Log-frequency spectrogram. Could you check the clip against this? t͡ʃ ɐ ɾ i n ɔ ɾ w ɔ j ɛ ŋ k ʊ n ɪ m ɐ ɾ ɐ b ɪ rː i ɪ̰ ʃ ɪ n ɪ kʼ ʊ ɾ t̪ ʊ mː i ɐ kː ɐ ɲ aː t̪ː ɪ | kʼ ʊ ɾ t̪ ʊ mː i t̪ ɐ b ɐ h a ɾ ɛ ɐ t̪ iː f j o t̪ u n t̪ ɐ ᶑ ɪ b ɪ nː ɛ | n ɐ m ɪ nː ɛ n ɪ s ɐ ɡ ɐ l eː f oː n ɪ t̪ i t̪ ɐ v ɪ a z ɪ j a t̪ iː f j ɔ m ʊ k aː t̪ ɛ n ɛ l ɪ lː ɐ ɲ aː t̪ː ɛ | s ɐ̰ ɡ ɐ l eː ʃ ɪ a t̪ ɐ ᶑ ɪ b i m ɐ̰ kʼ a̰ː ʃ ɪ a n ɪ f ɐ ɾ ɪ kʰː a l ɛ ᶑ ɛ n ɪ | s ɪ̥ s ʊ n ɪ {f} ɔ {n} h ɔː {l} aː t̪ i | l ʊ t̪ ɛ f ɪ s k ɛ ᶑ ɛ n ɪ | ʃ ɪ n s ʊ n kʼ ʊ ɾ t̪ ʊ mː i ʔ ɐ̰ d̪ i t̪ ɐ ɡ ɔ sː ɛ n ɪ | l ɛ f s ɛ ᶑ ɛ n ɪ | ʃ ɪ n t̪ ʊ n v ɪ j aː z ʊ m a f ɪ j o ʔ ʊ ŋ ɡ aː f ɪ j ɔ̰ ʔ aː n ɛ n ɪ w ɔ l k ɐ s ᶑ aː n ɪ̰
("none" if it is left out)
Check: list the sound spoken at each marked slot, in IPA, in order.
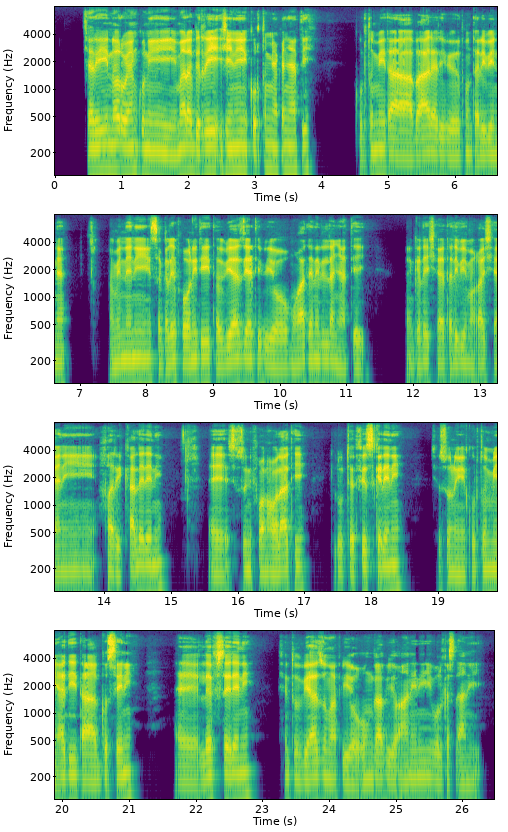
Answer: f, n, l

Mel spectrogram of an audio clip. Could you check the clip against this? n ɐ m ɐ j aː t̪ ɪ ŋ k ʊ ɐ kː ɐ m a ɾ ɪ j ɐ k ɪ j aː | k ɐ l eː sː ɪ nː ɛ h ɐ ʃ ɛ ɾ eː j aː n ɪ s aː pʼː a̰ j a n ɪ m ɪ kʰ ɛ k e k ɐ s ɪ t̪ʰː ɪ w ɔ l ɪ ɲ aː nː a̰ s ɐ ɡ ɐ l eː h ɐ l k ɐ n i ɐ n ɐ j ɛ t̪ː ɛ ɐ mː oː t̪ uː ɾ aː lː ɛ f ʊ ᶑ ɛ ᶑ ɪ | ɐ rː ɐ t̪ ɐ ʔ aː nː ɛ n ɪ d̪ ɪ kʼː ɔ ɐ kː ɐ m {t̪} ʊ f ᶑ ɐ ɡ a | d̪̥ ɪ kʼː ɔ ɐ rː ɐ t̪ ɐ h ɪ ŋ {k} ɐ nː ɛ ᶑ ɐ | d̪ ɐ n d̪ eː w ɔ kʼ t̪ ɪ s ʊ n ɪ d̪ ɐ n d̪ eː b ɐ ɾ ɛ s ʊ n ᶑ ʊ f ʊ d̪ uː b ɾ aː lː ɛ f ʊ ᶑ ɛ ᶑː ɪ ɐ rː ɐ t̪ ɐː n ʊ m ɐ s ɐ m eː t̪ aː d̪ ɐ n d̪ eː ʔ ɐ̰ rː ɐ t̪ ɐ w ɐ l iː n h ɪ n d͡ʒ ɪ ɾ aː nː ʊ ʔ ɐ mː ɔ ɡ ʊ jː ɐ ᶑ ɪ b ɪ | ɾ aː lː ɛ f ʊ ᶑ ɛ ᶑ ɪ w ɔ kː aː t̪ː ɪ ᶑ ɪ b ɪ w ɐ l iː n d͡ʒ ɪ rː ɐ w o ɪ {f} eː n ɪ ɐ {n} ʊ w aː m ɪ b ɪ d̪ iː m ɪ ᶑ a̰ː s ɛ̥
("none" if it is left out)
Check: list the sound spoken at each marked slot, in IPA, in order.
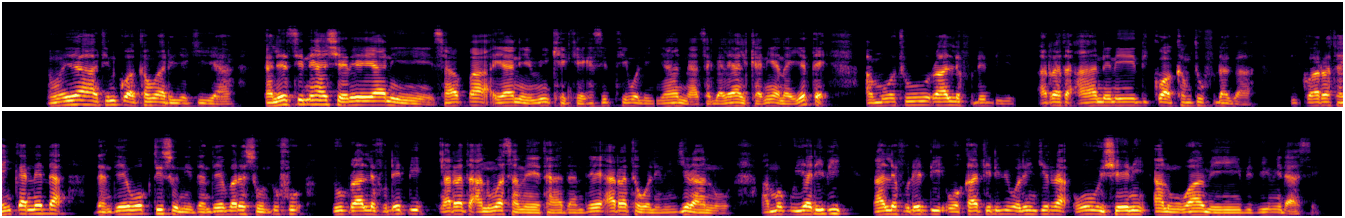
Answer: t̪, kʼ, ʃ, n

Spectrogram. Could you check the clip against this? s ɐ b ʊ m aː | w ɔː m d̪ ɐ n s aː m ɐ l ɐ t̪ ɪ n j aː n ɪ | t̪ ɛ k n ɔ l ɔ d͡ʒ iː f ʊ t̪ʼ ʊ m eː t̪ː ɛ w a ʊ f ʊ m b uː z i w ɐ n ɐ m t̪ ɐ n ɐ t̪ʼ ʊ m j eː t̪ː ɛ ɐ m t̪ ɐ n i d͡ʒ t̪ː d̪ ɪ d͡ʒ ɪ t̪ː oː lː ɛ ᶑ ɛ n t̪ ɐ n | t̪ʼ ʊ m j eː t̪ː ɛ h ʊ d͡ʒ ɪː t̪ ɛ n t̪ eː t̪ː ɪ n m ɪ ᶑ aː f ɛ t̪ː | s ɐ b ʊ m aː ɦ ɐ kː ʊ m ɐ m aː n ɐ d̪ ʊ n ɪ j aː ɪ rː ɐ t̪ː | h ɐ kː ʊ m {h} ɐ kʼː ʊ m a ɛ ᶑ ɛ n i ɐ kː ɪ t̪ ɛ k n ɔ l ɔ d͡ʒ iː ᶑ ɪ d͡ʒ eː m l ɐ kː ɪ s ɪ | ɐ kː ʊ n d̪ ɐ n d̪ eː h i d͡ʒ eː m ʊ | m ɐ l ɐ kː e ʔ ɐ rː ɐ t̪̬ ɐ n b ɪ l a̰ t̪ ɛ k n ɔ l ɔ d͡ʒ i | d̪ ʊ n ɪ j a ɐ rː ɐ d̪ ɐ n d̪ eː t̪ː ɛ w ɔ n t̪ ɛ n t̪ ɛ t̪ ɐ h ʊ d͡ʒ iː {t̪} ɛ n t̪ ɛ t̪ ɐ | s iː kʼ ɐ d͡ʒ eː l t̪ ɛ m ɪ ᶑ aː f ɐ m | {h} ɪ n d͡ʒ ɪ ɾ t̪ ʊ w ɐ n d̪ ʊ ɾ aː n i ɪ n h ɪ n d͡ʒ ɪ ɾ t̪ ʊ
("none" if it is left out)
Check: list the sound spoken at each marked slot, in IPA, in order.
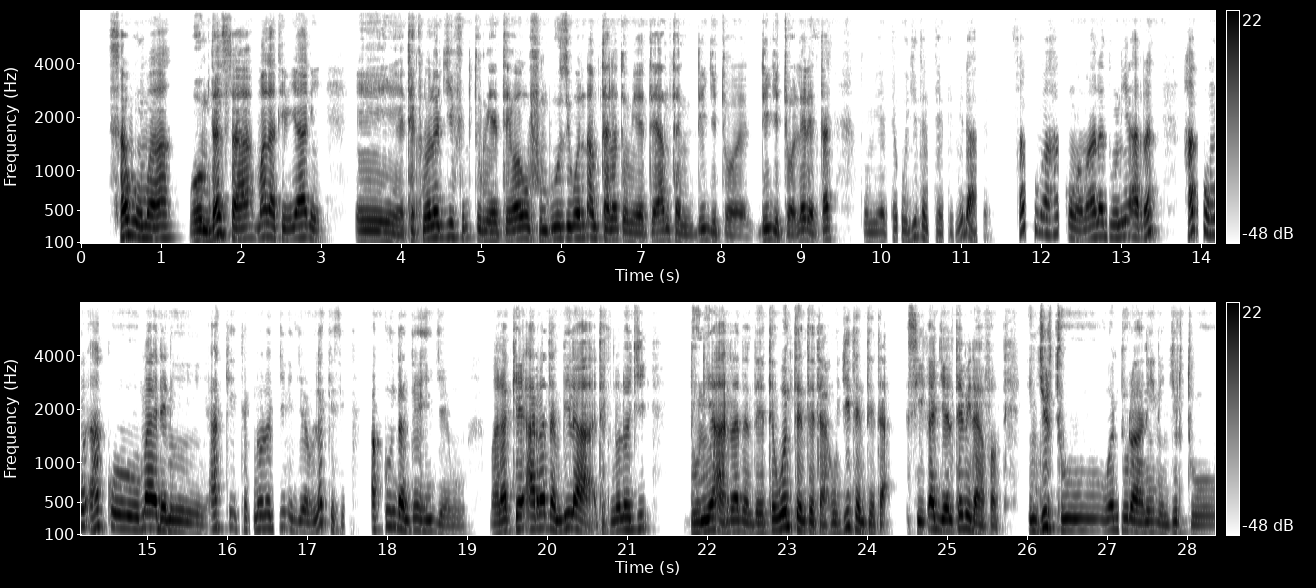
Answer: h, t̪, h

